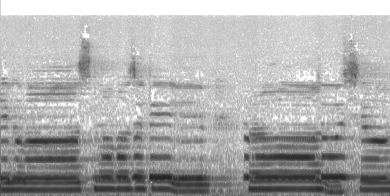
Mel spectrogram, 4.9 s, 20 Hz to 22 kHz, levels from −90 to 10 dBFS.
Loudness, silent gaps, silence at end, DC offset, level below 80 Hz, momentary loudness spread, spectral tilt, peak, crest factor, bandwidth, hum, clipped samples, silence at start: -10 LUFS; none; 0 s; under 0.1%; -40 dBFS; 5 LU; -7.5 dB/octave; 0 dBFS; 10 dB; 14.5 kHz; none; under 0.1%; 0 s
